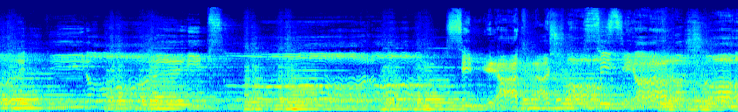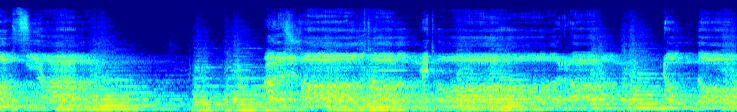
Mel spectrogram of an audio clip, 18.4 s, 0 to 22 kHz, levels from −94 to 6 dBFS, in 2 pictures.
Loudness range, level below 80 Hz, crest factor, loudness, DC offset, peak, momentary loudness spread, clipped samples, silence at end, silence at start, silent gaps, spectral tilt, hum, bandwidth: 3 LU; -60 dBFS; 16 dB; -31 LUFS; under 0.1%; -14 dBFS; 7 LU; under 0.1%; 0 s; 0 s; none; -5.5 dB/octave; none; 16 kHz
